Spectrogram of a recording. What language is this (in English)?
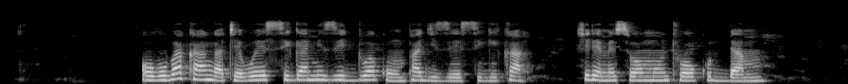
Ganda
